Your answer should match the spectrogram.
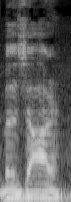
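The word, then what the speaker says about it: Beaux-Arts: TS as in like b r but they pronounce it bzar it's a cross between neoclassicism uh Renaissance and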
